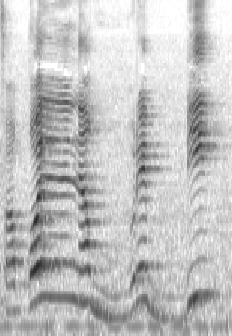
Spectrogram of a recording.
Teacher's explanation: أوصل الباء مدغمة مع الباء فبصير فقلنا اضرب بي.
